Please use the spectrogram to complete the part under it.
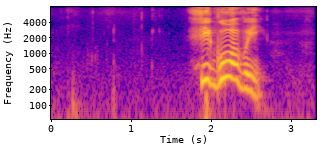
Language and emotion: Russian, angry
